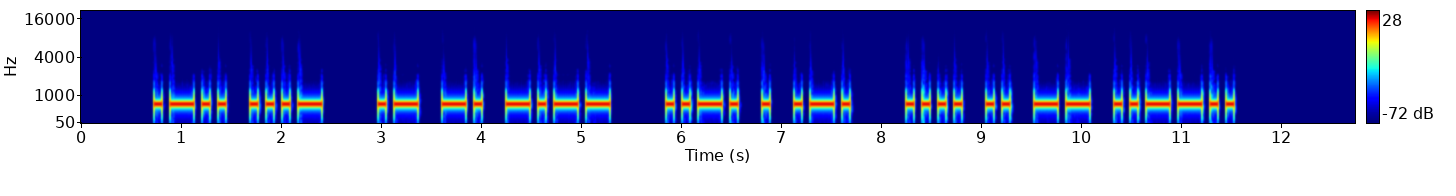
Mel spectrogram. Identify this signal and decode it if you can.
Morse code, heard as a keyed tone, about 15 wpm, 700 Hz. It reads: LV ANY FER HIM?
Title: Sentences from Top 400 Words and Abbreviations 15wpm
